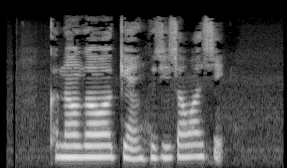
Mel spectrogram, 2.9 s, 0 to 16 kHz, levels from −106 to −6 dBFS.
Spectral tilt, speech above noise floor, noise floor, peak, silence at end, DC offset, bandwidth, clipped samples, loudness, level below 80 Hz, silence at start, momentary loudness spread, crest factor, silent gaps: -3 dB/octave; 39 dB; -62 dBFS; -6 dBFS; 0.65 s; under 0.1%; 11 kHz; under 0.1%; -23 LUFS; -78 dBFS; 0.5 s; 13 LU; 18 dB; none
